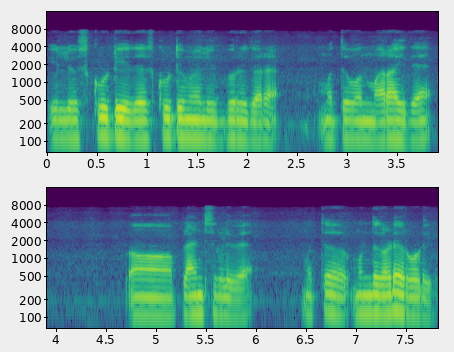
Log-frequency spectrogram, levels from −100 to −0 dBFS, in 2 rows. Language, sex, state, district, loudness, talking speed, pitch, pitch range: Kannada, male, Karnataka, Bangalore, -18 LUFS, 130 wpm, 115 Hz, 110-115 Hz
